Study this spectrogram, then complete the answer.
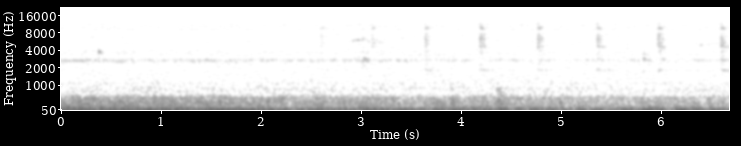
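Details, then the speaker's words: Amana washer model NTW4516FW1 in diagnostic mode, final spin: quiet, steady low rumble of drum spinning at speed, no grinding or knocking or shaking; shocks probably fine, transmission and belt fine, normal spin. "Not shaking anywhere or going crazy, so we know the shocks are probably just fine. Transmission sounds good. And spinning, so we know the belt's not broken."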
